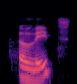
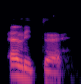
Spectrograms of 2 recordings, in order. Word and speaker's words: Elite: Um, een daarvan is de Elite, dat is in het Engels uitgesproken natuurlijk, maar in het Spaans is Elite, met accentje op de E.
